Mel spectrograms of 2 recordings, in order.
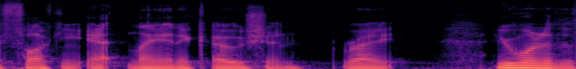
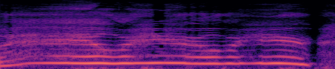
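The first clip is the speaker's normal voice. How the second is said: high, thin call from far away; distant survivors calling. Pretend. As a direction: call out across the water. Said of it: "They go".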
